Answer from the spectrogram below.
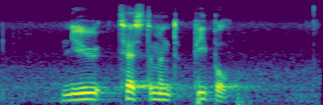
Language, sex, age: English, male, 22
